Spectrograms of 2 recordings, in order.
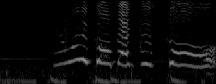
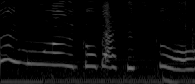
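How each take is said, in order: First: It is said loudly. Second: It is said quietly.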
